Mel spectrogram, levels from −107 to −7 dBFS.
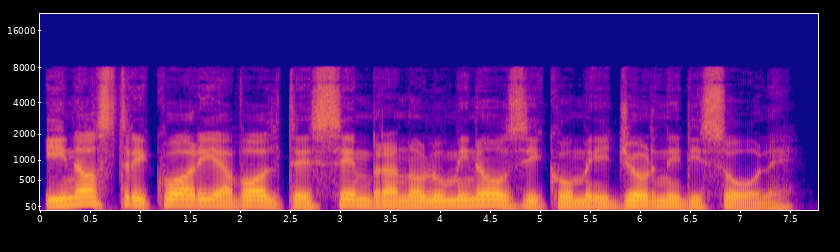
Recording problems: wrong speed and pitch; too slow and too low; 0.5 times normal speed

